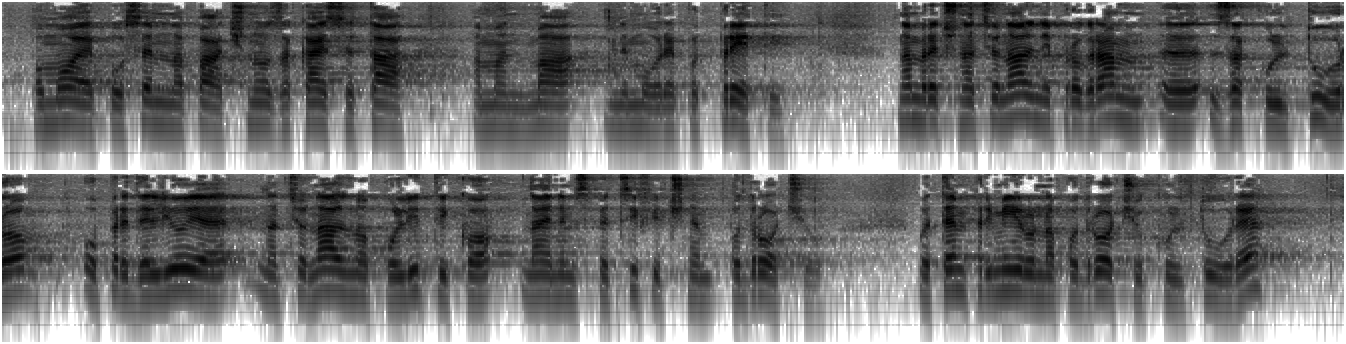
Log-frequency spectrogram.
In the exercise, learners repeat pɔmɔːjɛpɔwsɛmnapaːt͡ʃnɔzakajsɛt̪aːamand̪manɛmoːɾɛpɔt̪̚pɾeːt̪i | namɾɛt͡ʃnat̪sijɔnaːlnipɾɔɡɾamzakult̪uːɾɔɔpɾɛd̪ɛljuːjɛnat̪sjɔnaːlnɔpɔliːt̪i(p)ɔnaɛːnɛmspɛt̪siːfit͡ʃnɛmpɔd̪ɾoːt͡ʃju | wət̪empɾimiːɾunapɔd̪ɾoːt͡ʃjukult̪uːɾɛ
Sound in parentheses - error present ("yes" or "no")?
yes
